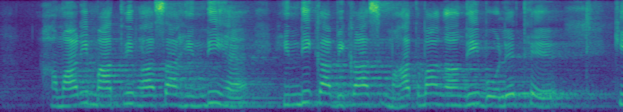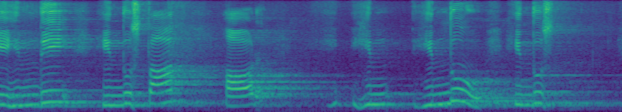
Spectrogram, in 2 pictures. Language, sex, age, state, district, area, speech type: Hindi, male, 45-60, Bihar, Begusarai, urban, spontaneous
